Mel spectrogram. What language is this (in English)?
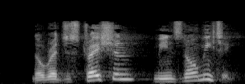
English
